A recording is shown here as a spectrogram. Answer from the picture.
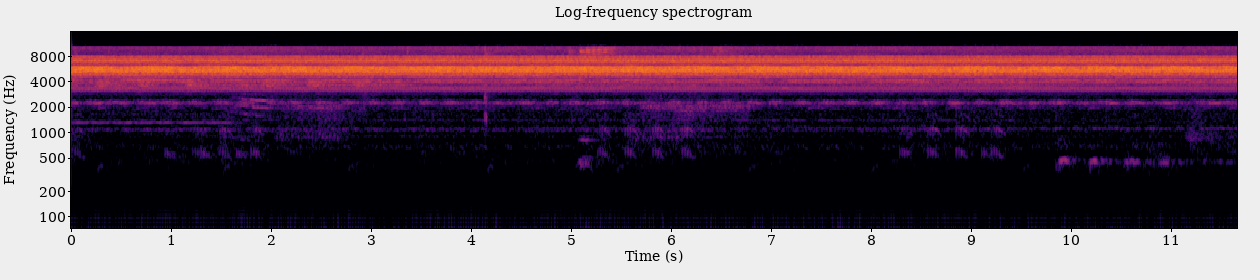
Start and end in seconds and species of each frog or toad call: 0.0	3.3	Dendropsophus cruzi
0.9	2.0	Boana lundii
1.3	2.2	Physalaemus marmoratus
2.3	2.9	Boana albopunctata
5.1	6.3	Boana lundii
5.6	6.9	Boana albopunctata
8.2	9.4	Boana lundii
7:45pm

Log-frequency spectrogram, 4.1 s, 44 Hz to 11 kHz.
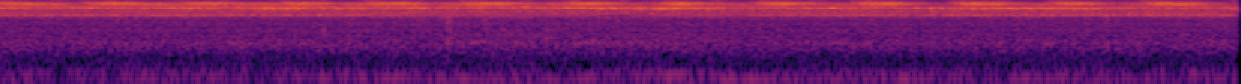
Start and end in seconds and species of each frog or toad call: none
12:15am

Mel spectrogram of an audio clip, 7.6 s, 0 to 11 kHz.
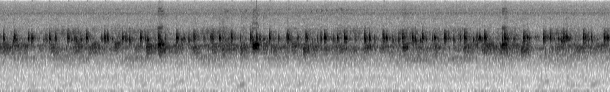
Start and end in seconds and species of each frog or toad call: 0.0	5.1	Leptodactylus latrans
0.0	7.6	Boana bischoffi
0.0	7.6	Sphaenorhynchus surdus
6.6	7.6	Leptodactylus latrans
12:00am

